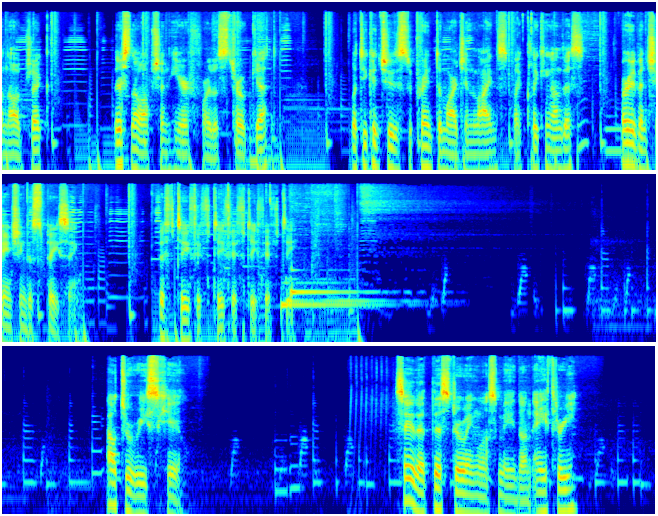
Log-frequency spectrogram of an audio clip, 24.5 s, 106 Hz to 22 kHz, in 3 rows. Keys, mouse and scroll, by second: 0.5 middle click, 6.6 click, 7.9 click, 10.2 Tab, 11.1 Tab, 13.3 click, 13.5 scroll down 1, 13.9 middle click, 14.5-15.1 scroll up 2, 20.9 middle click, 23.4-24.5 drag.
